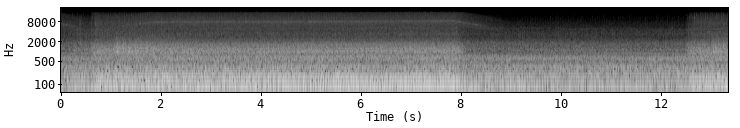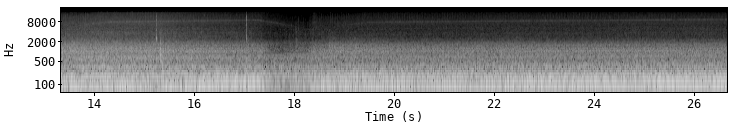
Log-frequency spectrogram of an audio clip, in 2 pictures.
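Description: Tyres hum on a smooth road.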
